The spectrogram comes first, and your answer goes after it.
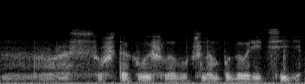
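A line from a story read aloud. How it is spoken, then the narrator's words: Mumbling. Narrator (Russian): пробормотал Санта-Мария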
